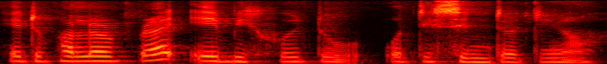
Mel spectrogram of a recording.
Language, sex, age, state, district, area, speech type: Assamese, female, 60+, Assam, Tinsukia, rural, spontaneous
